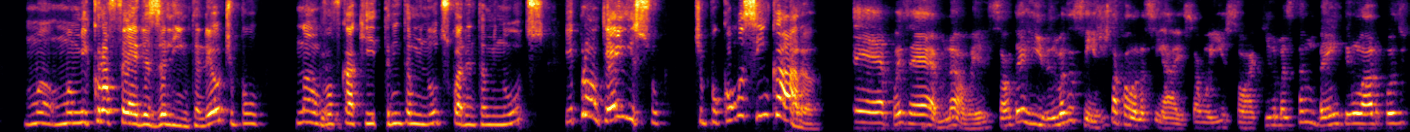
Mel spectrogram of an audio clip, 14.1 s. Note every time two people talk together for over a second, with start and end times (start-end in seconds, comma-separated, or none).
none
